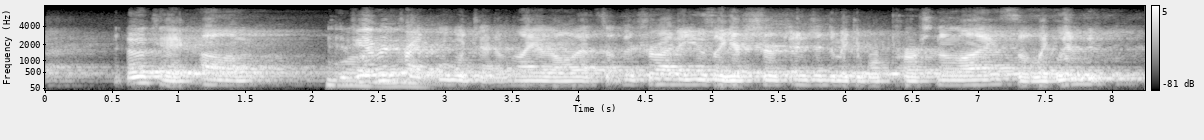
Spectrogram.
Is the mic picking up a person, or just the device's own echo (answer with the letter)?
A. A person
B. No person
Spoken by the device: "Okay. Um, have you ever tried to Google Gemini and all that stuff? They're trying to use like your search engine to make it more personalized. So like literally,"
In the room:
A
